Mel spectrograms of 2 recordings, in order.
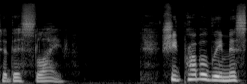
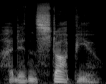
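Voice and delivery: low, rough man's voice; 10 semitones lower, 4 dB quieter than usual. A narrator's reading. David answering Caroline's accusation, in a rough voice. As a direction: drop low for a roughened reply. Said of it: "His voice was rough".

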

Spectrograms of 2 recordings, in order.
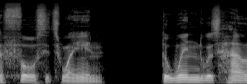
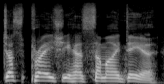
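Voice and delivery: higher, louder resigned voice; Matt resigned; 11 semitones higher, 6 dB louder than usual. Acted. Matt telling Catherine it's hopeless, resigned. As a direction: give up on arguing.

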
